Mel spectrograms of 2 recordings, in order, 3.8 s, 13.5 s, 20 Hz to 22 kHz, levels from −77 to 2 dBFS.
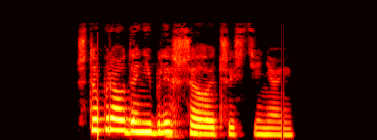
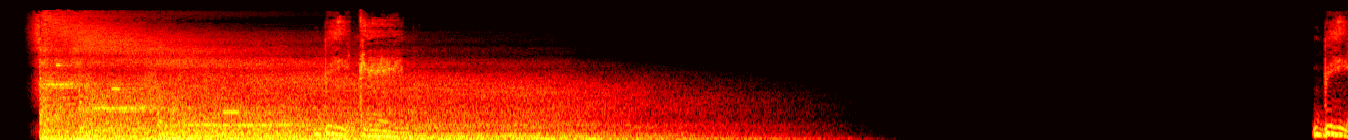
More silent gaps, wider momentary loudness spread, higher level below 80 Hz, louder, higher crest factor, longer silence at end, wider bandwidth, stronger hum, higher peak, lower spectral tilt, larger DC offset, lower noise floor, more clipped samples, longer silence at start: second, none vs 9.09-13.00 s; second, 15 LU vs 18 LU; second, -58 dBFS vs -24 dBFS; about the same, -15 LUFS vs -17 LUFS; about the same, 16 dB vs 18 dB; first, 0.85 s vs 0 s; second, 11.5 kHz vs 16.5 kHz; neither; about the same, 0 dBFS vs -2 dBFS; about the same, -5.5 dB/octave vs -5 dB/octave; neither; first, under -90 dBFS vs -63 dBFS; neither; first, 0.8 s vs 0.3 s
